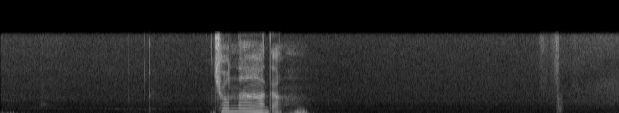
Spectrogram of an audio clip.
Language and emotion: Russian, angry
